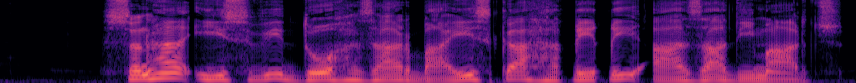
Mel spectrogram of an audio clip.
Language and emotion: Urdu, neutral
